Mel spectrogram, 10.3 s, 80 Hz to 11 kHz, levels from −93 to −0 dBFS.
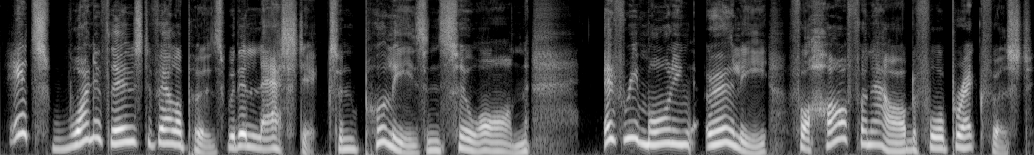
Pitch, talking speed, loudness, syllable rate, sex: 205 Hz, 120 wpm, -19 LUFS, 4.0 syllables/s, male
